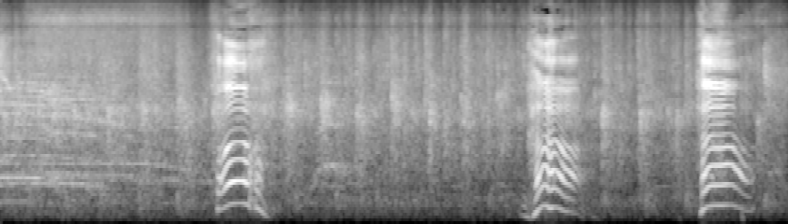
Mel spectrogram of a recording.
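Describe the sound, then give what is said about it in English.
A crowd claps steadily throughout, a dense wash of applause, answering a call to clap and shout yes, while three loud, drawn-out shouts rise above it at intervals, each voice swelling and falling in pitch. “Oh, I wish you'd clap your hands and somebody just shout yes.”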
